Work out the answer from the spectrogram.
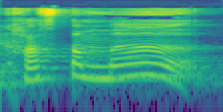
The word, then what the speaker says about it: customer: a jacket customers ไม่อ่าน customer customer stress อยู่ตรงไหน customer เห็นไหม customer a reminder that even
